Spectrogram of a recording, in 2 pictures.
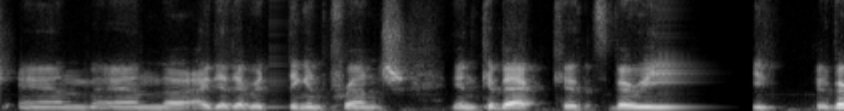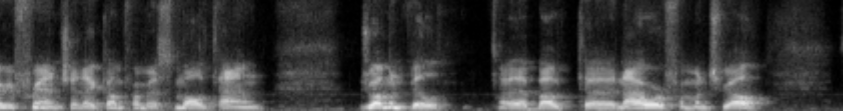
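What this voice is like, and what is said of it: French Canadian accent. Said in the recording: “you probably noticed the French accent. So I was born in Quebec ... that never got rid of my French accent”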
